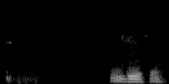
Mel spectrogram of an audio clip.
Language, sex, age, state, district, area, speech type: Hindi, male, 30-45, Uttar Pradesh, Mirzapur, rural, conversation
